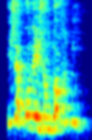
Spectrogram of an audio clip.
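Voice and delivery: put-on high, loud questioning child; Armandinho. Son challenging his father about Japan, high loud questioning voice. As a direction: pipe up loudly with a boy's objection. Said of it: "o pobrezinho do Armandinho".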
